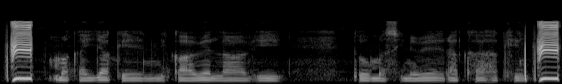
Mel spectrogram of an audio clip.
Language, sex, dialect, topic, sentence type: Magahi, male, Central/Standard, agriculture, question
